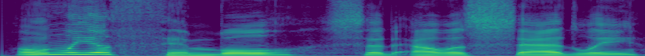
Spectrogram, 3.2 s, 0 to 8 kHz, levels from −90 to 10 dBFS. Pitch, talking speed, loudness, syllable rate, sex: 170 Hz, 110 wpm, -16 LUFS, 3.7 syllables/s, male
